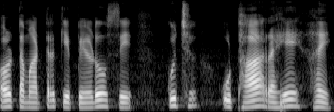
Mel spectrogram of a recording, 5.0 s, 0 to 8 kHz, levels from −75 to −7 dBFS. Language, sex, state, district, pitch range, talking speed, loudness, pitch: Hindi, male, Uttar Pradesh, Lucknow, 140-175 Hz, 105 wpm, -21 LUFS, 160 Hz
